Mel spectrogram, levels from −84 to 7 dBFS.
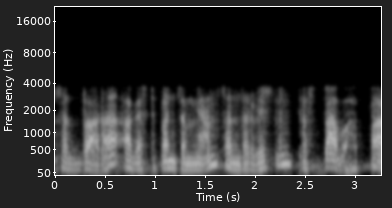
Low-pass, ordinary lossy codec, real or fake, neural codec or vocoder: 3.6 kHz; none; fake; codec, 44.1 kHz, 2.6 kbps, SNAC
